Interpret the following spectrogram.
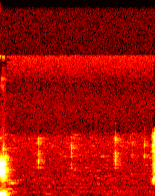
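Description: A spoken word ends right at the start, then near silence with a few faint clicks from a computer mouse and keyboard.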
